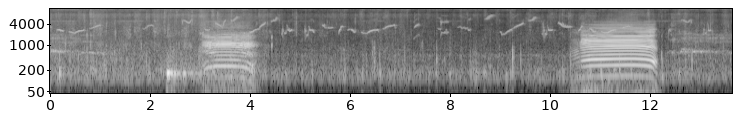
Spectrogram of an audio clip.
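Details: Tame herd cow in the afternoon, fat and calling for the female, lets out two strong droning moos about seven seconds apart; bright chirping birds and faint rustling fill the gap.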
